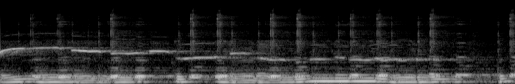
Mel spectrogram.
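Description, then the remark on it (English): A clear whistled melody glides over a song with warm, low backing instruments and a steady, crisp percussion beat; no one speaks. “I love this song. I used to whistle this in college when it first came out.”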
